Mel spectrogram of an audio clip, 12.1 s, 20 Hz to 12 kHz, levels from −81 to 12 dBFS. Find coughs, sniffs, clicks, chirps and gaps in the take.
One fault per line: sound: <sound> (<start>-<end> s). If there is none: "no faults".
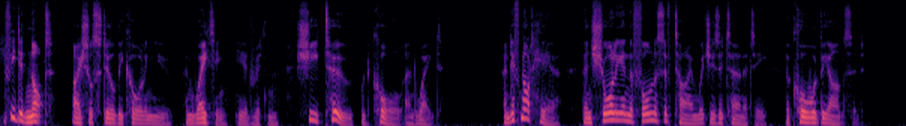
no faults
